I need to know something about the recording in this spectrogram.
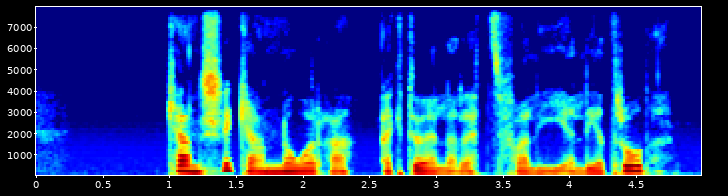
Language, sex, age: Swedish, female, 34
